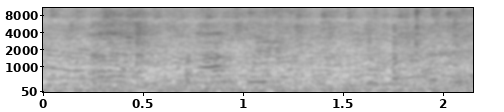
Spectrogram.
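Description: Indistinct background voices over a steady low rumble, with no clear chopping strike.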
